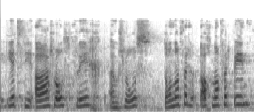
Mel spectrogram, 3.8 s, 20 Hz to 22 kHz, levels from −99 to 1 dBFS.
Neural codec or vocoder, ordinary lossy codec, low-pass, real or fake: vocoder, 22.05 kHz, 80 mel bands, HiFi-GAN; none; none; fake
